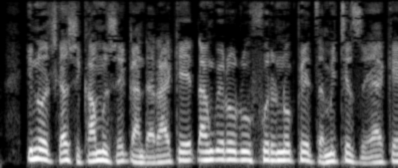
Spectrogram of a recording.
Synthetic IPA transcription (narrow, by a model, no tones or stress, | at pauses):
ino̞d͡ʒɡaʐikamuʐe̞ɡʱandaɾaːke̞ɗaŋɡwe̞ɾo̞rufuɾino̞pe̞d͡zamite̞zo̞jaːke̞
